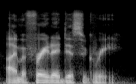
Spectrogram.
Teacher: The pitch starts mid-level and then just drops sharply at the end of the sentence. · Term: flat falling intonation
